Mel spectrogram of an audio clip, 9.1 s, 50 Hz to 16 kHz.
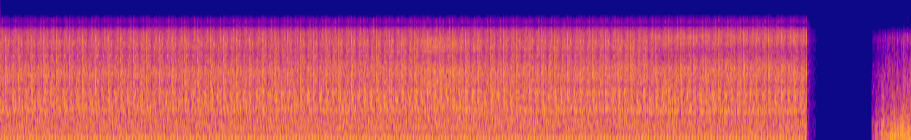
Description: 99 gst spyder. down an injector and throwing codes for egr and tps.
